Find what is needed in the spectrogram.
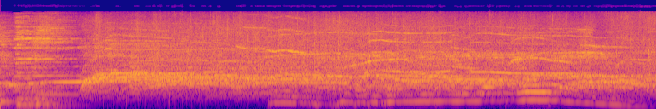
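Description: Salsa music ends about a second in and a crowd breaks into loud cheering, with high whoops and shouts and one long low shout that falls in pitch near the end.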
